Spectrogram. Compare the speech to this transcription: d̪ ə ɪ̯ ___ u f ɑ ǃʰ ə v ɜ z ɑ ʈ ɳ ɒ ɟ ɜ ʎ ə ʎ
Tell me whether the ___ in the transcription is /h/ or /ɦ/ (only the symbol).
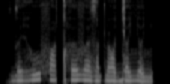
ɦ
